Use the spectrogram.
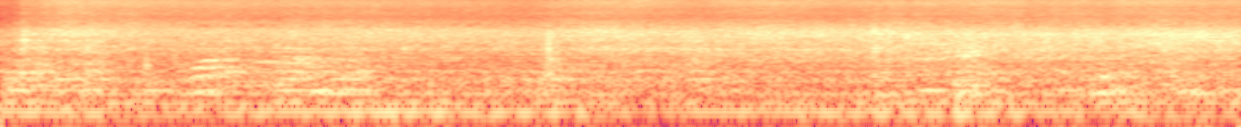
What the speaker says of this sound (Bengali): সবজিগুলো একটু ভাজা হবে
